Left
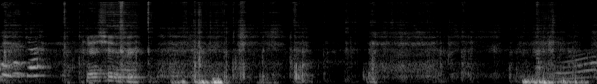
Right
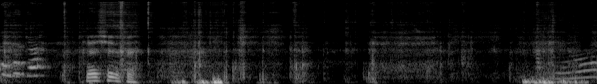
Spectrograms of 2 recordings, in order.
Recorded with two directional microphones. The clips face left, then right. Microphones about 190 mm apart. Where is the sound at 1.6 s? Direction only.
5° left (ahead or behind).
